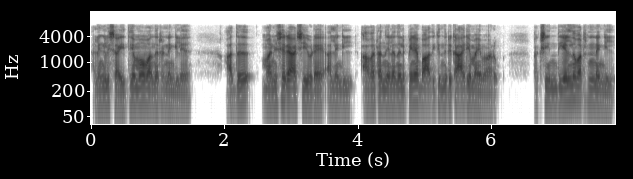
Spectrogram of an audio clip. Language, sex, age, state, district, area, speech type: Malayalam, male, 45-60, Kerala, Wayanad, rural, spontaneous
